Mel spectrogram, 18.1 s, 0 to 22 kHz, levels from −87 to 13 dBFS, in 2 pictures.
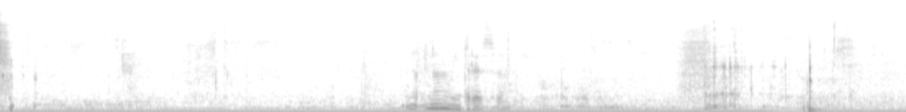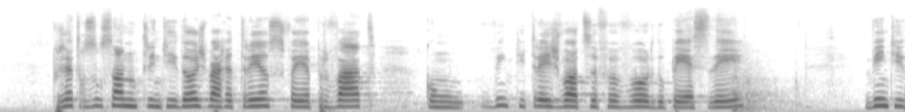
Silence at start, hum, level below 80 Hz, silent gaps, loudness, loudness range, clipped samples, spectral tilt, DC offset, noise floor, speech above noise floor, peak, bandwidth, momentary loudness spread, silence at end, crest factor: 0 s; none; -56 dBFS; none; -33 LUFS; 5 LU; under 0.1%; -5 dB/octave; under 0.1%; -64 dBFS; 32 dB; -14 dBFS; 16 kHz; 25 LU; 0 s; 24 dB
